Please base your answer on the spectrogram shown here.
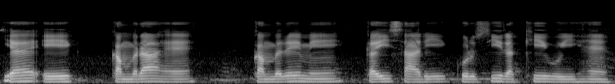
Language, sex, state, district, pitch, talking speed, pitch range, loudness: Hindi, male, Punjab, Kapurthala, 125 Hz, 115 wpm, 120-135 Hz, -22 LUFS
